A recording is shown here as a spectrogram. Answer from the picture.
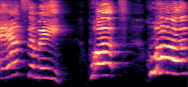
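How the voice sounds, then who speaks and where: Shouting in a put-on character voice, a woman sounds squeaky with an extremely high pitch. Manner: yelling, demanding.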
